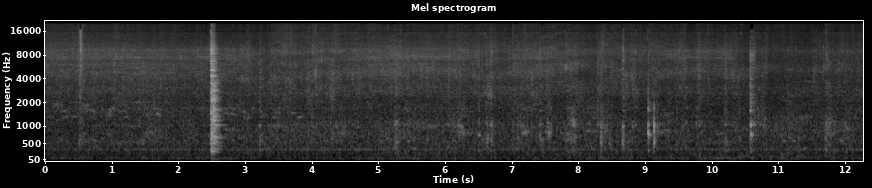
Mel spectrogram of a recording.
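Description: Soya chunks and capsicum mix stirred into simmering oil-topped curry gravy in a Telugu home kitchen: faint steady sizzle with soft scraping stirs and one sharp clatter near the start, then a few light utensil taps, no talk.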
